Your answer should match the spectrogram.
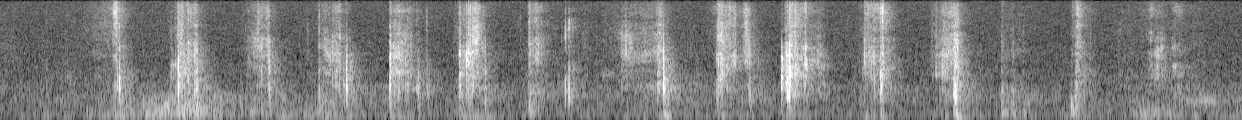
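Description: A deck of tarot cards being shuffled by hand: faint, irregular soft clicks and flicks of card against card, several a second.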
